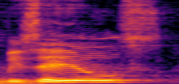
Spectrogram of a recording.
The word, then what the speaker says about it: BeaZell's: great that's right here it's a blip it's pronounced of Brazil's this stuff is awesome this is cajun certified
